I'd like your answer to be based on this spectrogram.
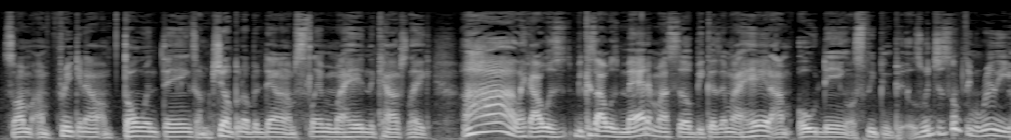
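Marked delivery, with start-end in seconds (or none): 4.6-5.1 sudden high scream of frustration; panicked scream. Retold or imitated. Panicking alone, slamming his head into the couch, screaming. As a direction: yell out in panic at yourself.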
